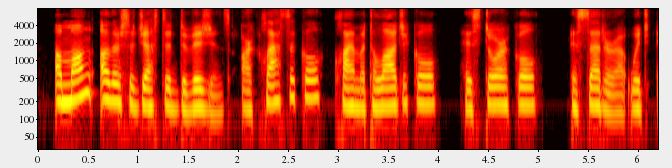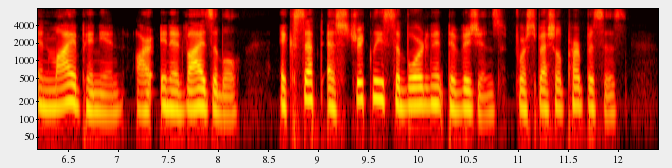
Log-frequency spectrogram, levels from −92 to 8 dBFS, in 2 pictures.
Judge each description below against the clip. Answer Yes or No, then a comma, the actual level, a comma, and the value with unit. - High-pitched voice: No, medium, 170 Hz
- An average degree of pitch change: Yes, average, 3.0 semitones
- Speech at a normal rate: No, slow, 110 wpm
